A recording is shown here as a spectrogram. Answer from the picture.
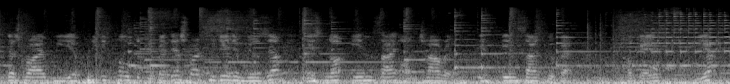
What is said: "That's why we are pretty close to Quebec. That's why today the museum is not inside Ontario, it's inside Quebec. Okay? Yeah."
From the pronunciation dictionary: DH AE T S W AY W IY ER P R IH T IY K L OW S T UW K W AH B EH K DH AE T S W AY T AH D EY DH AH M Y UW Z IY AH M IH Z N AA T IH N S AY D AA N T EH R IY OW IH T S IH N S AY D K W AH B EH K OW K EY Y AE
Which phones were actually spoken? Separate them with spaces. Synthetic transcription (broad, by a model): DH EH T S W AY W IY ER P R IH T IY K OW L T UW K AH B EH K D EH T S W AY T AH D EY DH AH M Y UW Z IY AH M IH S N AA T IH N S AY D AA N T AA R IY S IH T S IH N S AY D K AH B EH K OW K EY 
